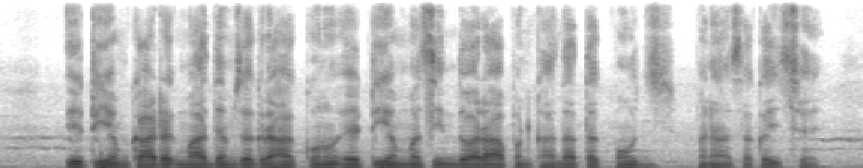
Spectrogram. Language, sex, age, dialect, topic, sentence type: Maithili, male, 18-24, Eastern / Thethi, banking, statement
